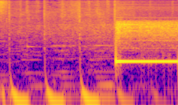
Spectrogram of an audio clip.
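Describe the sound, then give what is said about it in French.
A telephone number being dialed to place a call: three low, evenly spaced thumps, then a steady, unbroken mid-pitched tone that holds to the end. “c'est parti, on l'appelle Yvan maintenant”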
